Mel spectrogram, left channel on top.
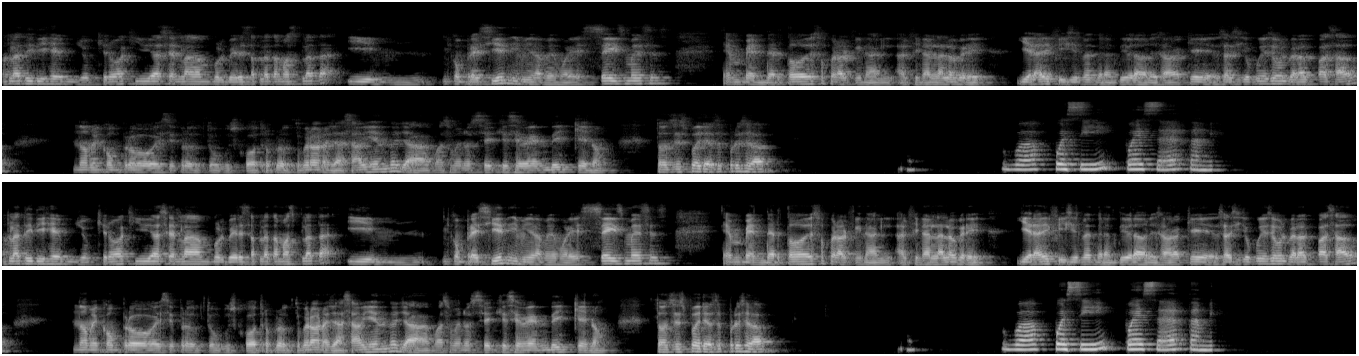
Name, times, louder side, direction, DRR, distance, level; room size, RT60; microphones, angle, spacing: voice 1, 0.0-9.8 10.2-13.8 14.3-21.3, right 3 dB, 55° right, 1.2 m, -24 dB
voice 2, 23.6-25.7, right 4 dB, 30° right, 0.4 m, -20 dB
8.3 x 6.7 x 4.4 m
head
